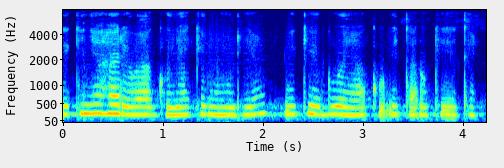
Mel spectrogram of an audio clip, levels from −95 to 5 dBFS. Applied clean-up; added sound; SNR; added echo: neural separator model SepFormer DNS4.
